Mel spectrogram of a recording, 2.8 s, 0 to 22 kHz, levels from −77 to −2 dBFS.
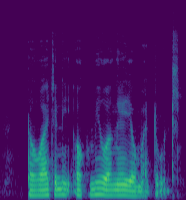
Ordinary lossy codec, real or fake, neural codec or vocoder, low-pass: none; real; none; 19.8 kHz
